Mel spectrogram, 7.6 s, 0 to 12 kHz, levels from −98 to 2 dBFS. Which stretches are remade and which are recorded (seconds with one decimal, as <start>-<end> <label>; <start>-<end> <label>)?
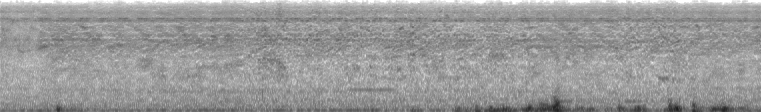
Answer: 0.0-2.4 remade; 2.4-5.3 recorded; 5.3-6.1 remade; 6.1-6.9 recorded; 6.9-7.6 remade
